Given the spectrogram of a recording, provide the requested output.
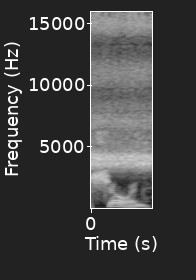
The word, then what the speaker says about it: Shoen: name of it is Shoen, and it sounds just the way it's spelled, S-H-O-E-N.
